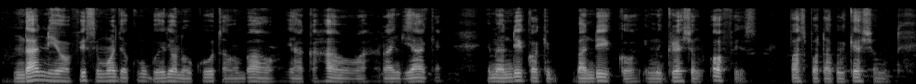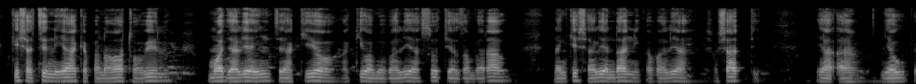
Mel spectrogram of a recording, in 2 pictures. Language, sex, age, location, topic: Swahili, male, 25-35, Kisii, government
